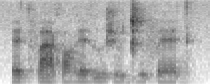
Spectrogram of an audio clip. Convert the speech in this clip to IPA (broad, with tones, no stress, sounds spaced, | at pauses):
ɛ˦ d f a˦˨ x ɒ˦ ɣ ɛ˦ ɣ ɯ˦ ʒ ɯ˨ d͡ʑ ɯ˦ f ɛ˧ d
